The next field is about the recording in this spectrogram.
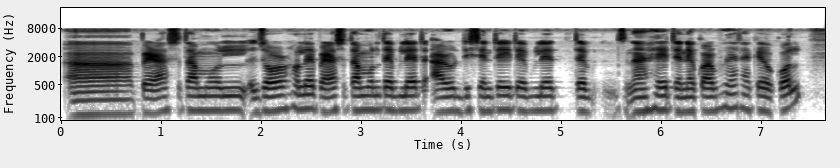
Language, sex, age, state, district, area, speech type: Assamese, male, 18-30, Assam, Golaghat, rural, spontaneous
